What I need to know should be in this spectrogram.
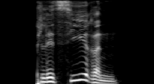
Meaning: to pleat
- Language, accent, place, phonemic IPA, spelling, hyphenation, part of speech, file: German, Germany, Berlin, /plɪˈsiːʁən/, plissieren, plis‧sie‧ren, verb, De-plissieren.ogg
